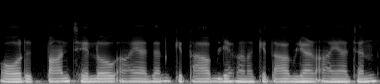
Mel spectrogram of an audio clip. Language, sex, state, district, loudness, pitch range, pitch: Garhwali, male, Uttarakhand, Tehri Garhwal, -19 LUFS, 130-135 Hz, 130 Hz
